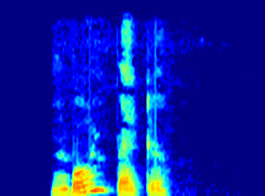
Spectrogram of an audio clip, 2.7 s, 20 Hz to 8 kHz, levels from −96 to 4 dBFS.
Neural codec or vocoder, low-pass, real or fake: none; 7.2 kHz; real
